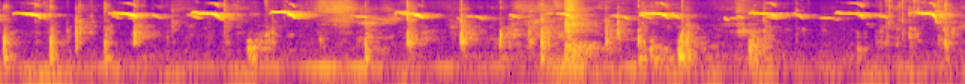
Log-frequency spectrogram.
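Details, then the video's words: Baby chickens, dyed in colours, eating spicy Sun Poppers snacks: a regular sequence of piercing downslurred peeps roughly every half second, alongside sharp pecking taps and rustles. ""Chicks Chirping" sounds"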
